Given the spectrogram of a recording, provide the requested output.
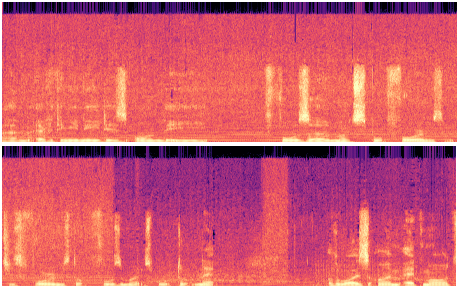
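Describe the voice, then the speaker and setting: A man's monotone, flat voice with noticeable background noise. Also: medium pitch for a man, moderate pace. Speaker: livestream commentator for a racing game competition. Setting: long late-night broadcast.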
